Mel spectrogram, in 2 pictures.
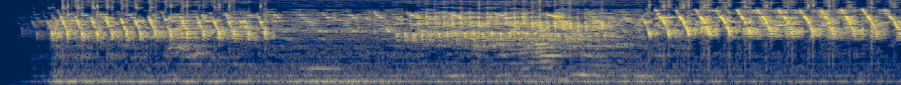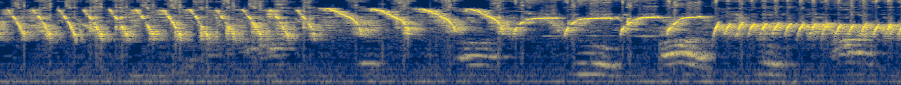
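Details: Canary song in the lively 'gacor' style, used as a 'pancingan' to stimulate other canaries to sing: dense high trills and rapid rolling phrases, then a run of fast repeated chip notes and a steady buzzy trill. A low hum runs underneath.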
